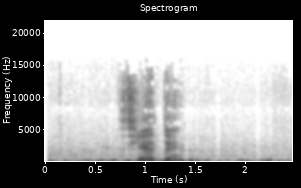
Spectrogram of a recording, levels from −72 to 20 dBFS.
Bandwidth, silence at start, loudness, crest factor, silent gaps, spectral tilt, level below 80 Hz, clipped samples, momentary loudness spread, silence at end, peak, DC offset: 16 kHz; 0.05 s; -15 LUFS; 16 dB; none; -4 dB/octave; -26 dBFS; under 0.1%; 16 LU; 0 s; 0 dBFS; under 0.1%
